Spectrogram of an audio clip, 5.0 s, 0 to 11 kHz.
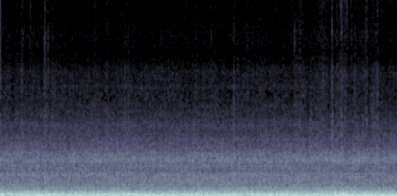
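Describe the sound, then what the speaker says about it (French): A Peugeot 205 GTX car drives with a steady, loud broadband engine and road drone that holds at an even level throughout, and no gear change stands out clearly. "on va repasser une 4ème"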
